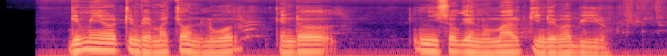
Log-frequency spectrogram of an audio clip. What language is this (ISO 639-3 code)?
luo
